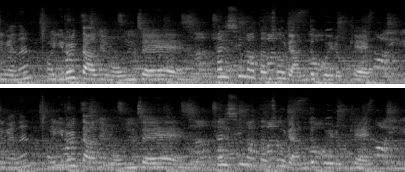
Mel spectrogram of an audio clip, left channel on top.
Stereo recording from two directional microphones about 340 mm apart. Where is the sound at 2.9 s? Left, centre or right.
Centre.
